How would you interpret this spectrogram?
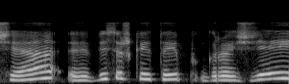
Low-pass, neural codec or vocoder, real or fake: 7.2 kHz; none; real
